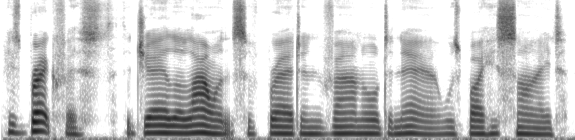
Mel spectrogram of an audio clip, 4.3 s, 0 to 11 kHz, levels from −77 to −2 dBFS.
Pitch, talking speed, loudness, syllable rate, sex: 160 Hz, 165 wpm, -19 LUFS, 4.9 syllables/s, female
